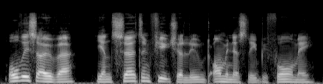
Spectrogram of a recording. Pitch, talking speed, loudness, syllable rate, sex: 125 Hz, 185 wpm, -17 LUFS, 7.3 syllables/s, male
